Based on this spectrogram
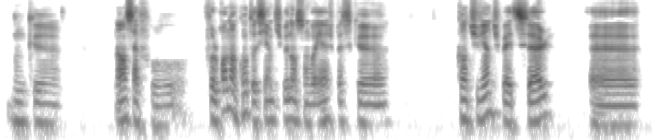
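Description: A man's fairly low voice at a fairly slow pace, with ordinary pitch variation and long, frequent pauses. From France, rural area near Poitiers. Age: 20s. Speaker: working holiday traveller. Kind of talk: interview testimony.

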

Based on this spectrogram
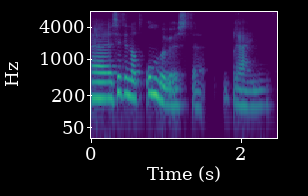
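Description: This is a woman speaking. Her pitch is medium. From Netherlands, North Brabant (Veldhoven). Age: 40s. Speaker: business mindset coach. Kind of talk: podcast interview. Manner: energetic; direct.

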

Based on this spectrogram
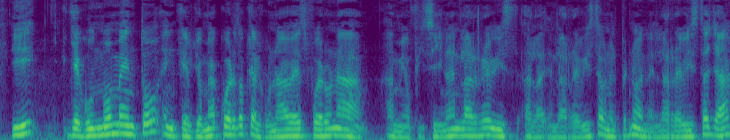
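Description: The voice is dark and mellow, moving at a fairly quick pace with ordinary pitch variation. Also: man. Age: 60s. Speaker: podcast co-host and magazine journalist. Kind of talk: casual chat.

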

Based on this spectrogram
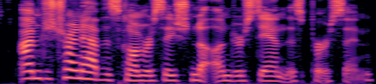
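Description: Animated in tone, a woman with a Californian accent speaks with lively intonation. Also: very clean recording, silent background. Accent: General American (California). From US. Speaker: YouTube show host. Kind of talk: casual chat.

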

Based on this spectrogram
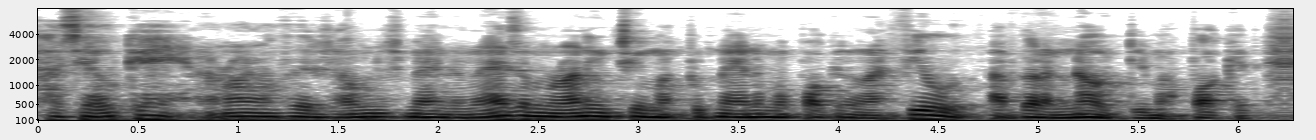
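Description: A man speaks at a very fast pace with hardly any pauses, his pitch very deep and low and his tone dark and mellow. His pitch varies in an ordinary way, and audible room echo surrounds him. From South Africa. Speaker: professional boxer. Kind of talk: testimony.

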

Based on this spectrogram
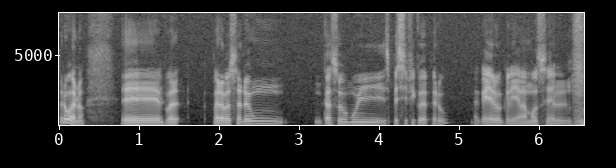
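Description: The speaker talks at a fairly quick pace with ordinary pitch variation, broken by long, frequent pauses. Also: man, medium pitch for a man. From Peru. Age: 20s. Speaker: podcast host, self-taught game designer. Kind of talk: casual chat.

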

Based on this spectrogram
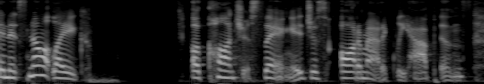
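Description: A woman's fairly high voice at a fairly slow pace, dry and close with no echo. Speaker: podcast host. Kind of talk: casual chat.

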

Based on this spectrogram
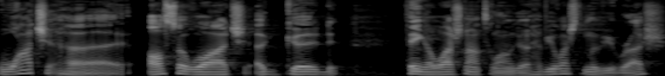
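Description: On a very clean recording with a silent background, a man with an American accent speaks at a fairly quick pace in a plain, everyday voice, fairly low in pitch with fairly even intonation. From Oklahoma City, US. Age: 30s. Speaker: soccer goalkeeping coach. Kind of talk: casual chat.

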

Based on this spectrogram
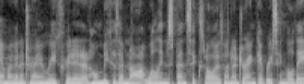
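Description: A woman speaks at a medium pitch. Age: 20s. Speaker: podcast host. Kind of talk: casual chat. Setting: home recording under a blanket.

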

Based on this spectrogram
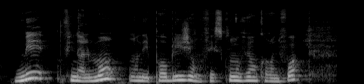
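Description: Somewhat breathy and dark, mellow in tone, this woman talks at a fairly quick pace with a fairly low pitch and lively intonation. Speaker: personal stylist and podcast host. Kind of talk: solo podcast monologue. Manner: casual, hesitant with fillers.

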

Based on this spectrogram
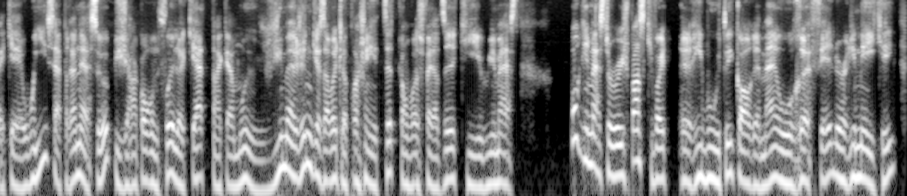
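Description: A man's somewhat breathy, medium-pitched voice with a Quebec accent, ordinary pitch variation and a moderate pace, dry and close with no echo against a quiet background. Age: 50s. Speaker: gaming podcast host. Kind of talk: casual chat.

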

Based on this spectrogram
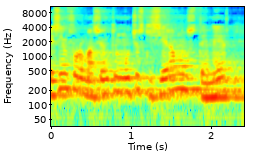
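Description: Speech at a moderate pace, with audible room echo and noticeable background noise. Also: man. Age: 20s. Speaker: podcaster. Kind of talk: solo monologue podcast. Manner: halting, with fillers.

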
